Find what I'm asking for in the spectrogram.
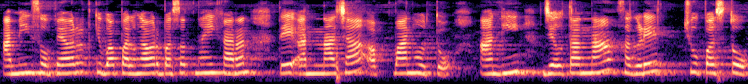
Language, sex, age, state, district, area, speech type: Marathi, female, 18-30, Maharashtra, Nagpur, urban, spontaneous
